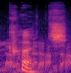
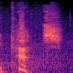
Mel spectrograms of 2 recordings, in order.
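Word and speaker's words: cwtch: try and do it try and type out the word kutch phonetically is how you pronounce it it's actually really difficult to type out because i was trying to phonetically explain to borrow how to say the word yes but then people say catch or cooch it's really hard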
